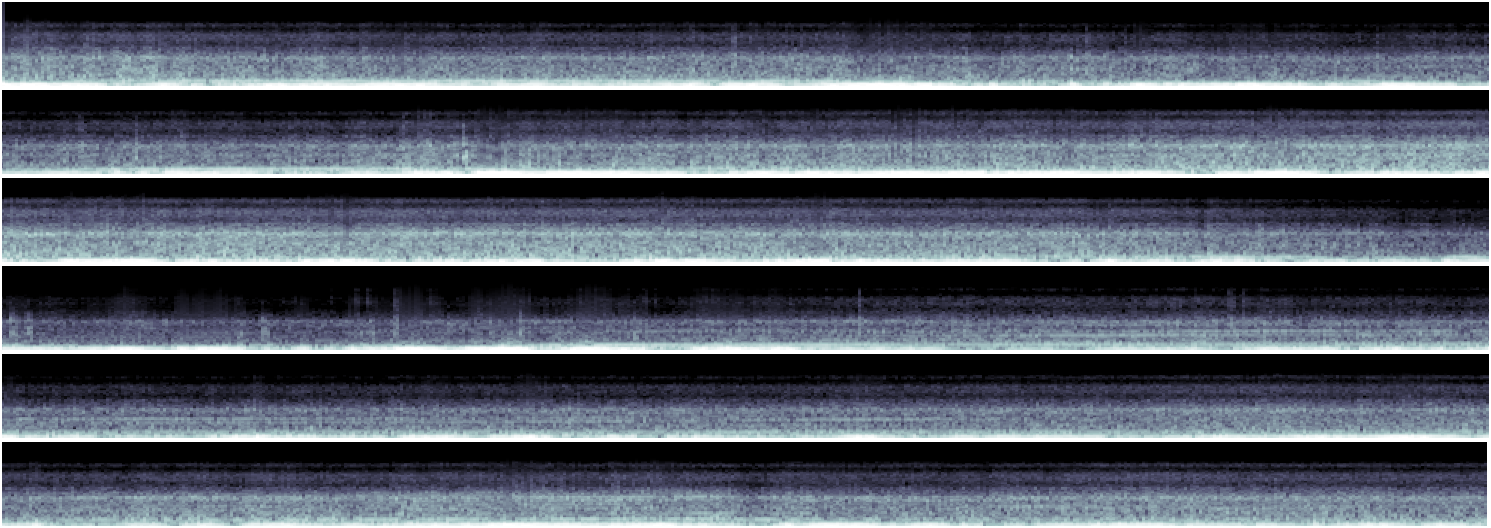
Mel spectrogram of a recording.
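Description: Honda Integra's four-cylinder engine pulling hard at track speed, with a heavy wind rumble on the roof-mounted microphone. About halfway through the revs drop away as the car slows for a corner, then climb steadily again as it accelerates out.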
